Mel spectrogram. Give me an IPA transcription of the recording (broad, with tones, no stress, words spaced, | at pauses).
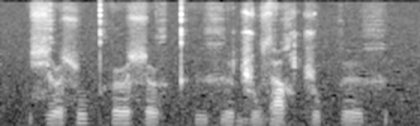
ɕə˞˨ɬu˦kʰə˞˧ɬə˞˨x kʰɨ˨˦xɨ˨ ɖ͡ʐu˧za˧χʈ͡ʂu˨˦ kø˦˨x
